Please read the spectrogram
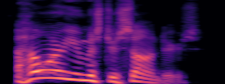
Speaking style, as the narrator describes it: cried the banker, cordially

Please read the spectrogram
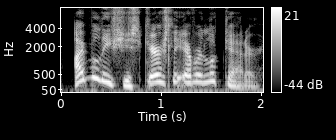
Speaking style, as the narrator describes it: sighed Mrs

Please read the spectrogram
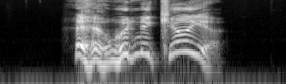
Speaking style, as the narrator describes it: He cried

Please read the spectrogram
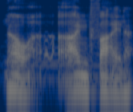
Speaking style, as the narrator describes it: said Andrew in a hollow, weary voice

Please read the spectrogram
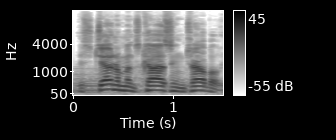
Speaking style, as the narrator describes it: he said

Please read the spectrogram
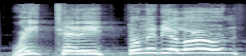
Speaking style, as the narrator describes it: I yelled

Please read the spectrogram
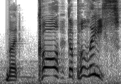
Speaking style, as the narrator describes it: I yelled

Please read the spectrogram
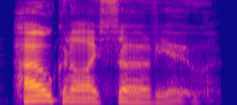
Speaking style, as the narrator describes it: it boomed

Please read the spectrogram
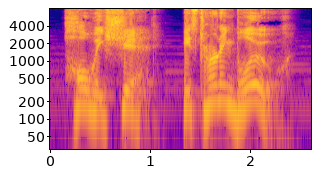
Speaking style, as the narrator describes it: my coworker yelled

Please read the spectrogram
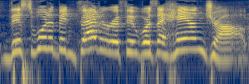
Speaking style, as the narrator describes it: he screamed

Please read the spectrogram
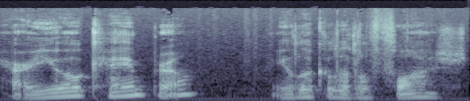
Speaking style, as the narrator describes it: asked softly

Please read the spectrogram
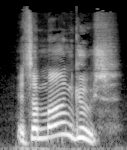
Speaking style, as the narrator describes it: I cried

